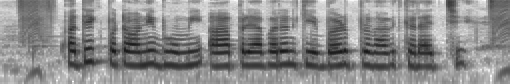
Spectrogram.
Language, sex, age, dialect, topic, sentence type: Maithili, female, 18-24, Southern/Standard, agriculture, statement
